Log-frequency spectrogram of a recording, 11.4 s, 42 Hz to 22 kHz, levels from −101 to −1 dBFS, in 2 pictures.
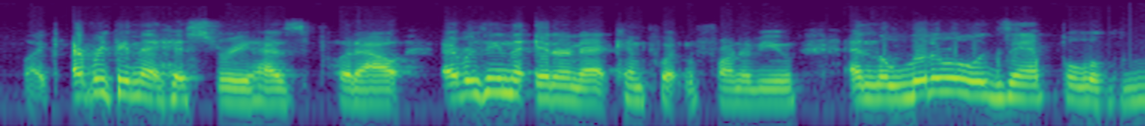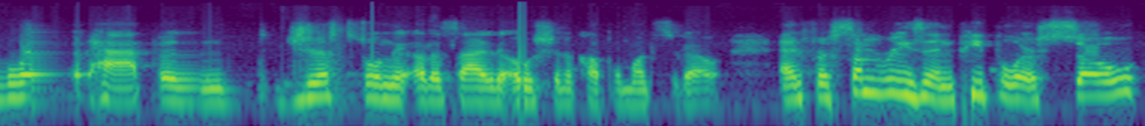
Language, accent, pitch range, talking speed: English, American, 170-260 Hz, 220 wpm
